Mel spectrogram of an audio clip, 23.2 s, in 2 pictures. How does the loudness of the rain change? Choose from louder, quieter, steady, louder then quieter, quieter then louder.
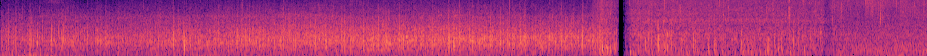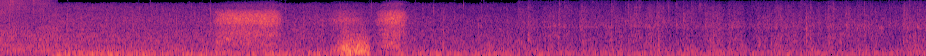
quieter.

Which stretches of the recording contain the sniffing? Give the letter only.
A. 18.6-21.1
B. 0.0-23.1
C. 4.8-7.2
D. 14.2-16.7
D.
